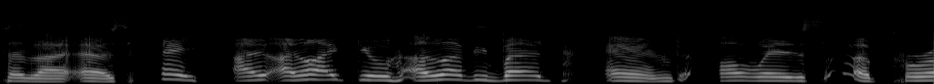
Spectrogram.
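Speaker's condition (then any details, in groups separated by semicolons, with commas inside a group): Traumatic brain injury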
